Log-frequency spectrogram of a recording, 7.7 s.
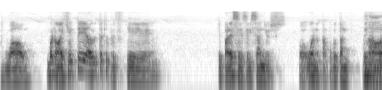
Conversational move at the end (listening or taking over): taking over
